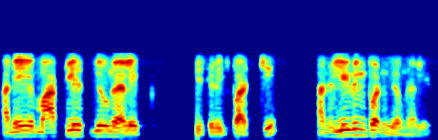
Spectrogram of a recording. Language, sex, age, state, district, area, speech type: Marathi, male, 45-60, Maharashtra, Nagpur, urban, conversation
